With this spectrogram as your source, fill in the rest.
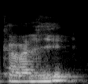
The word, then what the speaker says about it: cavalier: Cuando ustedes hagan el femenino a partir de E, la R no se pronuncia, cavalier.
